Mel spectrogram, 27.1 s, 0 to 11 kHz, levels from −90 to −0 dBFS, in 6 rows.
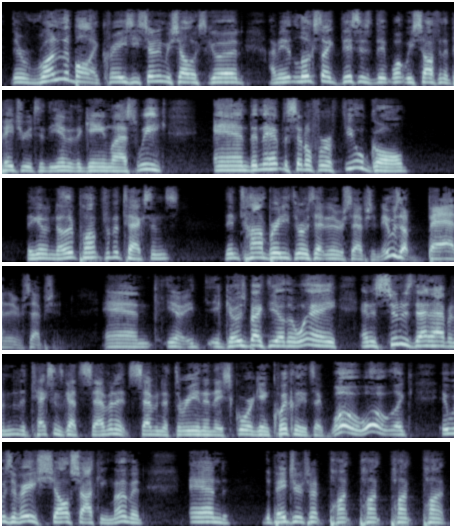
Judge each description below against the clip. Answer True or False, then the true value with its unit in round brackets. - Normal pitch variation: True (3.4 semitones)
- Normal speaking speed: False (250 wpm)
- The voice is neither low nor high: True (170 Hz)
